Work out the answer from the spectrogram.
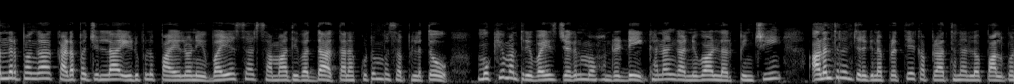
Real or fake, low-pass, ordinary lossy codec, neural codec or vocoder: real; 7.2 kHz; none; none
